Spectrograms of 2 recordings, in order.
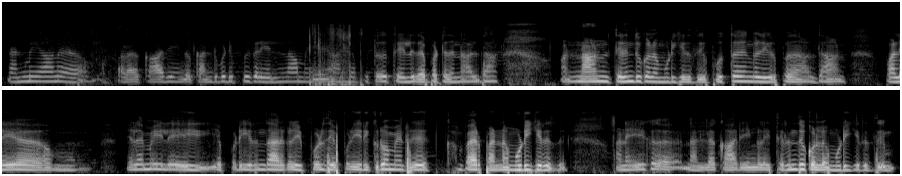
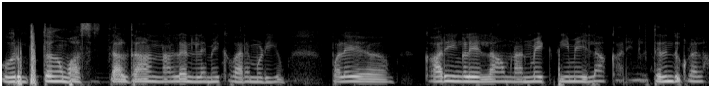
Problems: constant background noise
